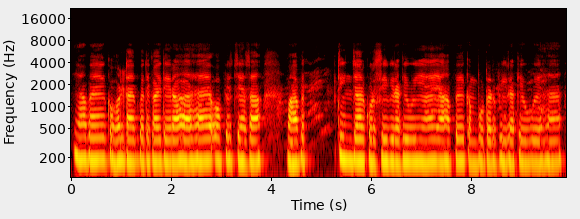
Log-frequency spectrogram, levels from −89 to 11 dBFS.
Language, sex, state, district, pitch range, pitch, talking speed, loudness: Hindi, male, Bihar, Sitamarhi, 170-185 Hz, 175 Hz, 170 wpm, -24 LUFS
